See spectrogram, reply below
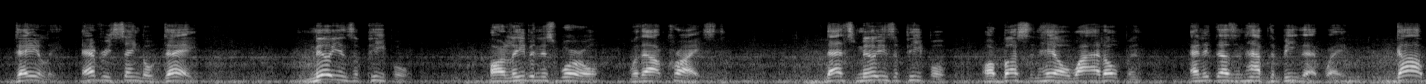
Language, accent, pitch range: English, American, 150-180 Hz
